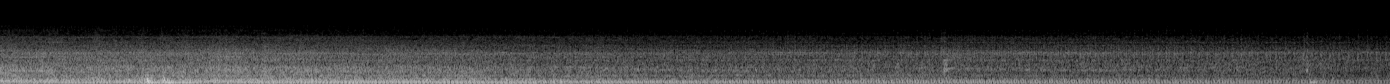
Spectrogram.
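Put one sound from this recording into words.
A motorcycle engine hums steadily and winds down as the rider slows.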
